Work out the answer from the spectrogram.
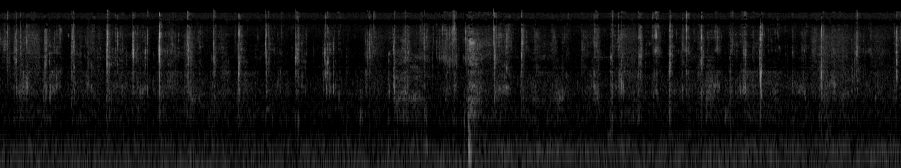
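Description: Close-up chewing and crunching of fried chicken wings: a run of small wet mouth clicks, over a steady low hum. A brief loud vocal sound comes about halfway through.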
